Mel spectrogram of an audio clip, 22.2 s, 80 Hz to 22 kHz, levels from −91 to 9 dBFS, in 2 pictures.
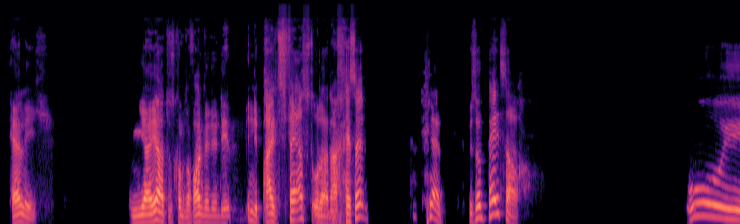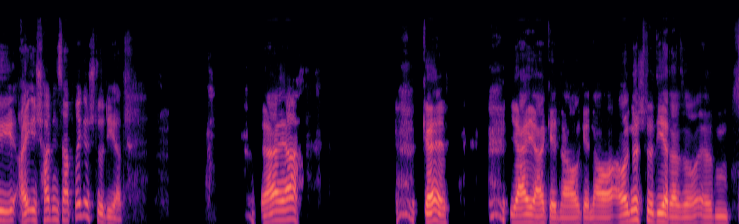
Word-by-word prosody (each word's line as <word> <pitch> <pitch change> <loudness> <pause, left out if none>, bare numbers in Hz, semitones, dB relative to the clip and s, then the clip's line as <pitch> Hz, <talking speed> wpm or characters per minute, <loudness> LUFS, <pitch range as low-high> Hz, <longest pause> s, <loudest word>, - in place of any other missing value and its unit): Herrlich. - - -1 1.1
Ja, 125 +3 +4
ja, 140 - +8
das - - -12
kommt 120 -3 -4
drauf 110 - -2
an, 135 -2 +5
wenn 120 -1 -3
du 120 - -5
in 115 - -11
die 120 +2 -3 0.2
in 155 - -6
die - - 0
Pfalz 135 0 +2
fährst 175 +3 +1
oder 120 -1 +2
nach 110 0 -1
Hessen. 195 +9 +3 0.9
Ja. - - 0 0.4
Bist - - -8
du - - +5
'n 200 - -6
Pfälzer? 260 +4 +2 2.5
Ui, 190 - +1
ei 170 - -2
ich 160 - -7
habe 175 +1 -4
in 170 - -9
Saarbrücken 210 +9 -5
studiert. 115 - -8 2.0
Ja, 140 +7 +2
ja. 175 +3 +1 1.9
Gell. 140 -3 +3 0.9
Ja, 125 0 +2
ja. 125 -3 +2
Genau, 105 -1 -2
genau, 105 0 -1
aber 115 +4 +1
nur 175 +3 +1
studiert, 145 -6 +1
also, 110 +2 -2
ähm, 115 -2 -6
135 Hz, 115 wpm, -23 LUFS, 115-170 Hz, 2.5 s, ja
